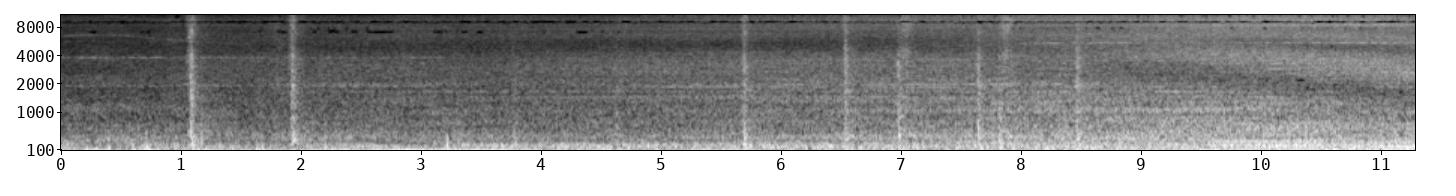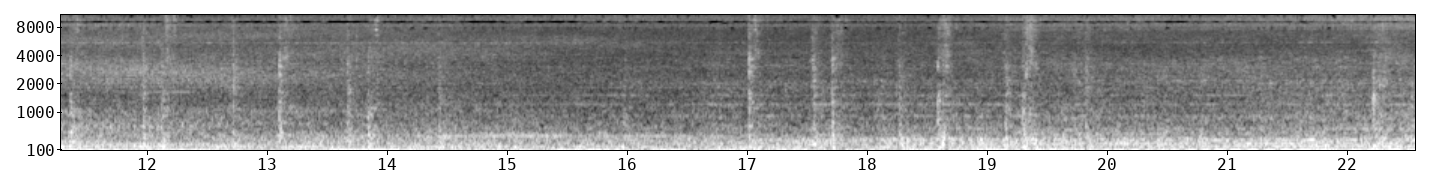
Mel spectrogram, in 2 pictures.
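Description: Train running nearby, a steady low engine drone that grows louder through the second half, with many scattered clicks and knocks.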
